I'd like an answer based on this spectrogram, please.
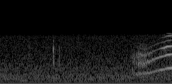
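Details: Pet cat named Bella, visiting her owner at the computer from her cat tree beside the desk, gives one short rising then falling meow near the end, after a quiet indoor stretch with a faint click.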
